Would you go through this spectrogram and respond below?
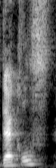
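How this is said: The word is said the Canadian way. "as uh, Crusty old crow says, decals. The guys in Canada says say decals"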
